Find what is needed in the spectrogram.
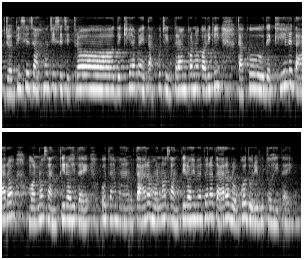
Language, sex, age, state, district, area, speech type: Odia, female, 60+, Odisha, Dhenkanal, rural, spontaneous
